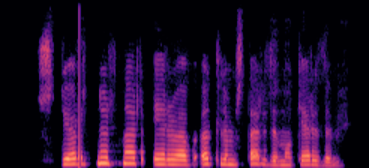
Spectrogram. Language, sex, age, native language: Icelandic, female, 30-39, Icelandic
